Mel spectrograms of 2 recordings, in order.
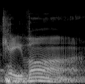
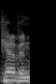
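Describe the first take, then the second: First: The name is said the Persian way. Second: The name is said the plain American way. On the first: "sometimes I crank it up, even more ethnic" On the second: "if I don't have time, I'm like, it's [name]"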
